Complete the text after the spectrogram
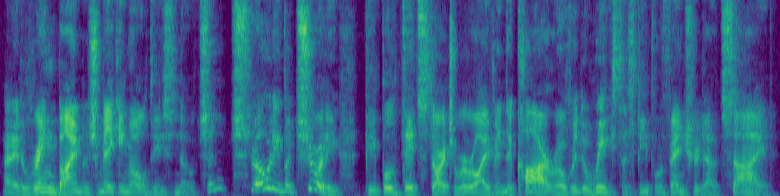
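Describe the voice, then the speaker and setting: A man's voice: mid-range voice, wildly swooping pitch, normal speed, few pauses, breathy edge. A man delivering a motivational speech in an earnest, emphatic way, often posing rhetorical questions. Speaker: public speaker.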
